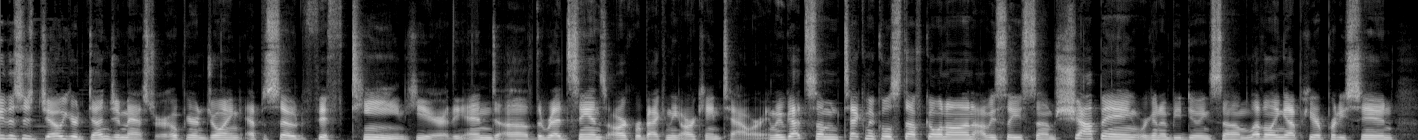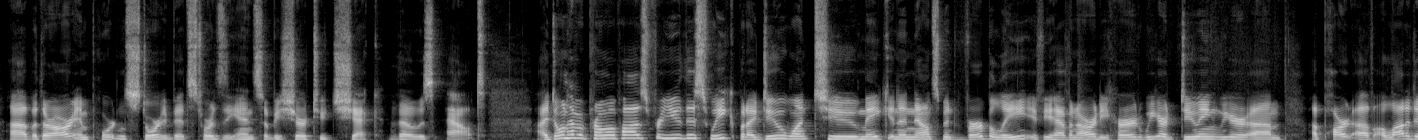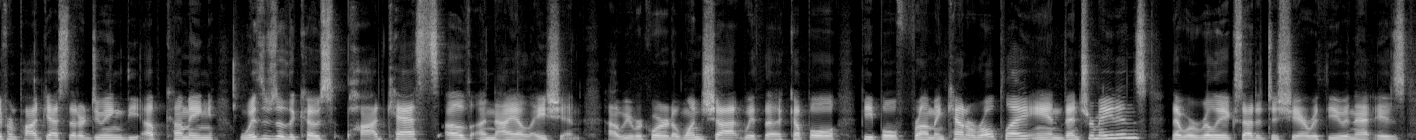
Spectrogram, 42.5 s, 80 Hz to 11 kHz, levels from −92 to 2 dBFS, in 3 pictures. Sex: male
